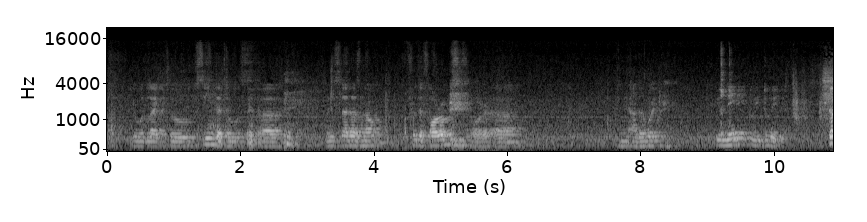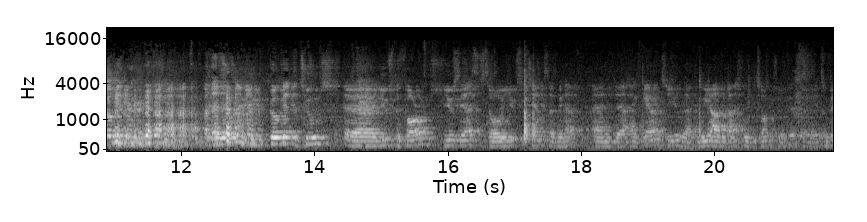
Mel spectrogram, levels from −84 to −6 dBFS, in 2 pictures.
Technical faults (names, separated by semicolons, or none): doubled audio track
